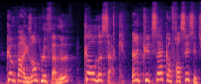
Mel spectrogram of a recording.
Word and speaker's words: cul-de-sac: Et la différence de prononciation ici, c'est que le son U en anglais n'existe pas vraiment. Donc à la place, le mot Q sera prononcé cul-de-sac.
